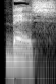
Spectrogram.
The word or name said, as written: bêche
